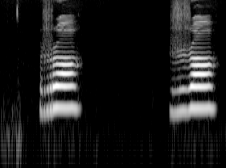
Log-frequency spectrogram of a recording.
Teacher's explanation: دیکھیں اس کو موٹا اور پر کر کے ادا کیا جائے گا، اگر اس سے پہلے زبر یا پیش ہوگی تب۔ را، رگڑ کھا کے ادا ہوگا، را۔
